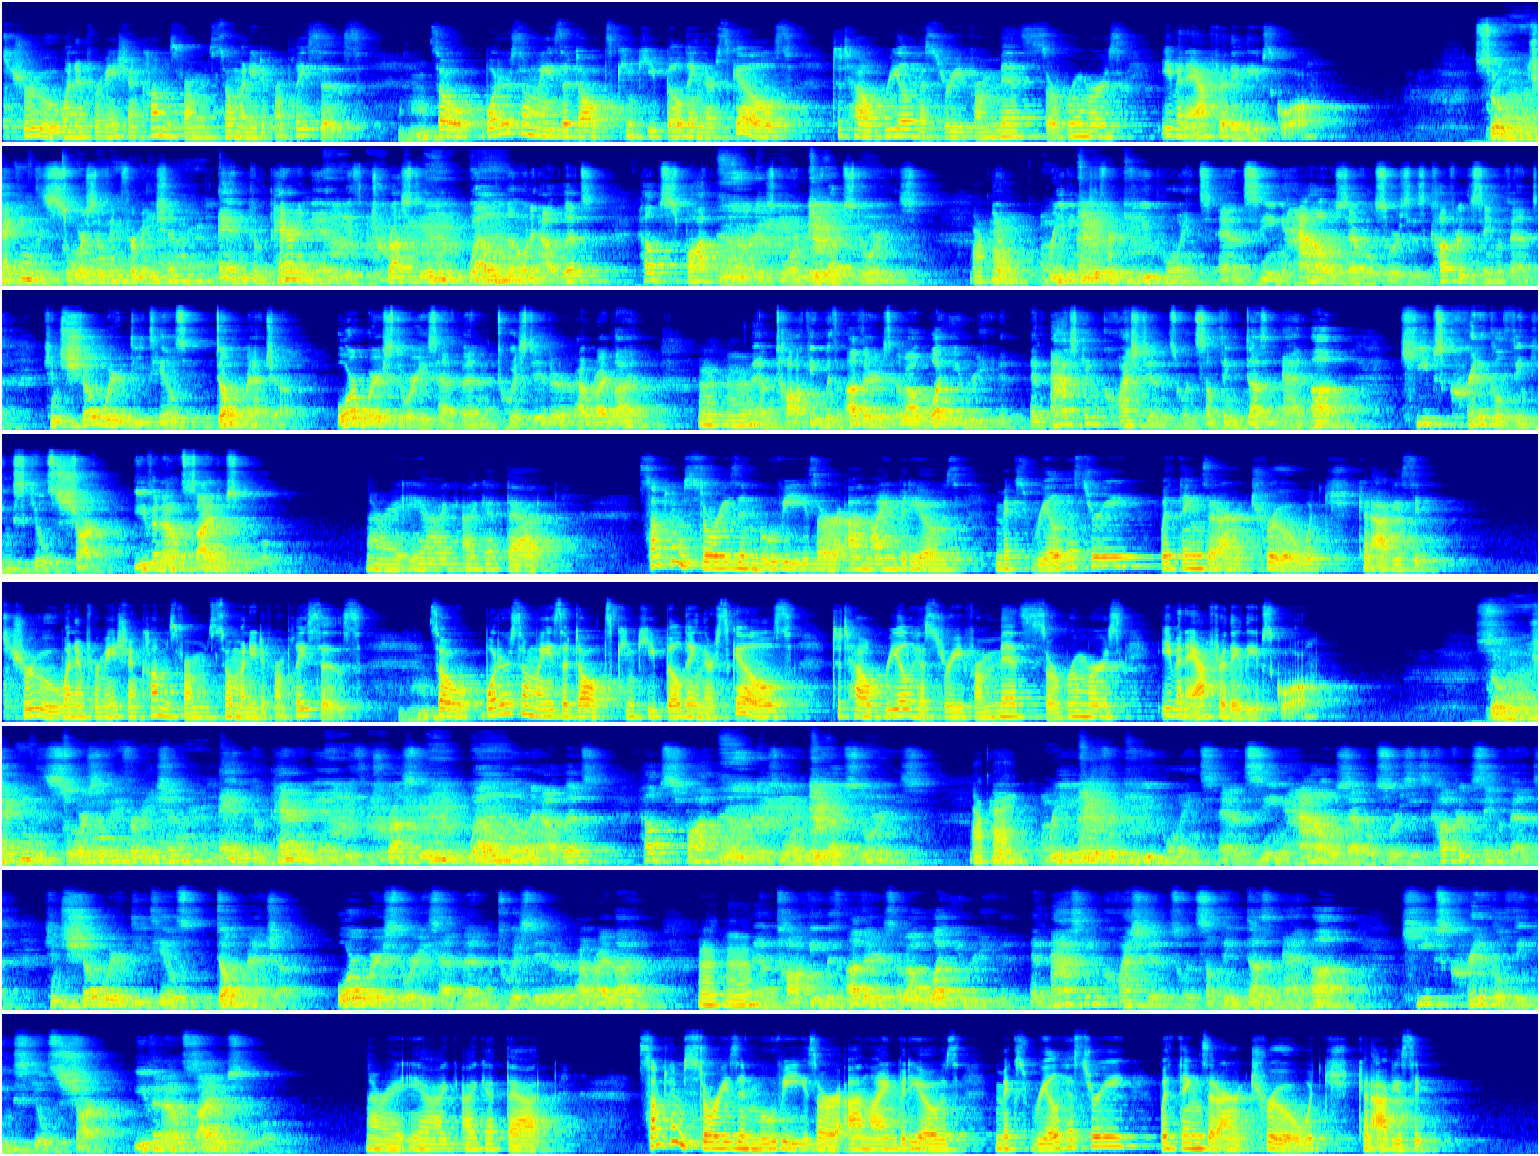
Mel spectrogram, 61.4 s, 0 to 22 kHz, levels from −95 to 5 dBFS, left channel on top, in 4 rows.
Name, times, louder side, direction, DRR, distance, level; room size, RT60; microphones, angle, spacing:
voice 1, 0.0-3.5 4.3-7.9 8.3-11.2 11.6-13.2 25.0-25.5 37.7-38.3 49.7-51.5 52.5-55.6 56.0-57.4 57.7-60.3, right 3 dB, 30° right, 9 dB, 0.3 m, -27 dB
voice 2, 4.0-4.3 14.5-17.3 17.5-24.5 25.2-25.4 25.7-33.6 34.1-37.5 38.2-44.0 44.4-47.0 47.4-48.8, left 1 dB, 60° left, 1 dB, 1.1 m, -31 dB
Cough, 14.8-15.7 16.0-18.0 18.6-20.5 22.5-24.5 25.7-27.0, equal, 40° left, 2.2 m, -34 dB
7.0 x 4.8 x 4.6 m, 1.1 s
head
